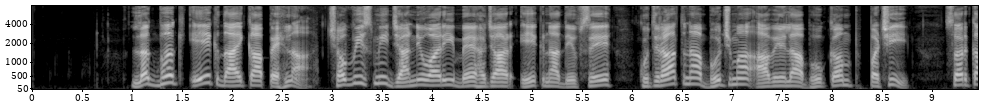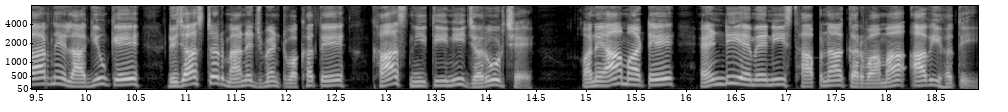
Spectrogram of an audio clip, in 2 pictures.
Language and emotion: Gujarati, neutral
